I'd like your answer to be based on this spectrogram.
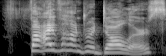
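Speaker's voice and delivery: drawn-out mock horror at the price; incredulous. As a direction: stretch out the shocking sum. Exaggerated outrage at grocery bill.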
